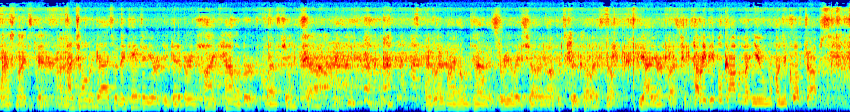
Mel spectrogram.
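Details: Adult male speaker; normal fluent speech.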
